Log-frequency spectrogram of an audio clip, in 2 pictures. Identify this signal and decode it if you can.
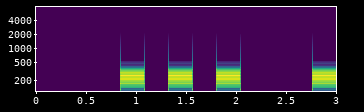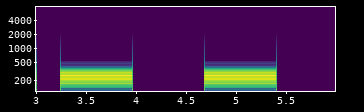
Morse code, heard as a keyed tone, about 5 wpm, 250 Hz. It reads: SAT
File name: morse / morse-training-05WPM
